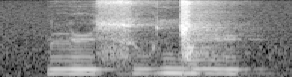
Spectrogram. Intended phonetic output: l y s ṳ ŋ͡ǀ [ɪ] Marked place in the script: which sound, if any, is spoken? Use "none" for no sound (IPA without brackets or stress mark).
y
